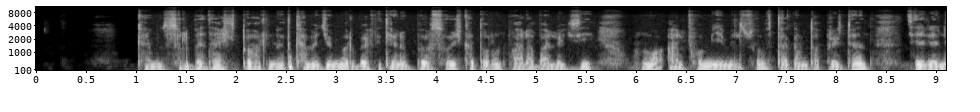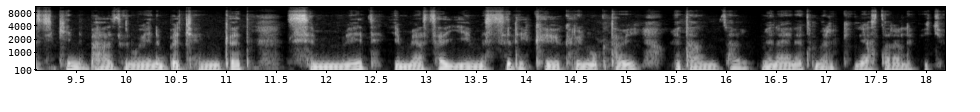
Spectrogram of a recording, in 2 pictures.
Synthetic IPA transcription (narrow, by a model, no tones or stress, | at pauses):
kʰəmɨsɨlbət̪ʰaʃt̪ʼohɾɨnːət̪kʰəməd͡ʒɛmːəɾubəfit̪jɛnəbːəɾusəwot͡ʃːkʰət̪ʼoɾunbohalabalːəwɡize̞huno̞ʔalfo̞mjɛmːilsʼuft̪ʰakʼəmt̪ʼalpɾezid̪ant̪z̥elənskʰinbəhazənwɔjnɨmbət͡ʃʼɪŋkʼət̪sɨmːe̞t̪jɛmːijasajːɪhmɨsɨlkʰəjukʰɾenwɔkʼt̪ʰawiunet̪ʰansʼalmɨnajnət̪məlkʰliast̪ʰəlalːəfɛt͡ʃːl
